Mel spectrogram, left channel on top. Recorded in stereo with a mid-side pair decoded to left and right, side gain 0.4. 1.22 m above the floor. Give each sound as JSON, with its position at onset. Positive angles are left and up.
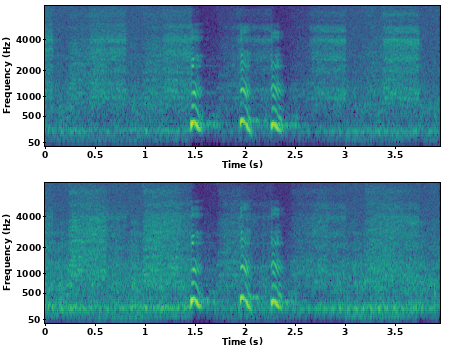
{"t": 1.5, "sound": "laughter", "azimuth_deg": 0, "distance_m": 2.5}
